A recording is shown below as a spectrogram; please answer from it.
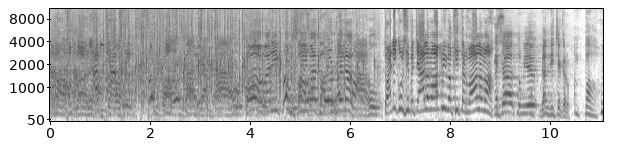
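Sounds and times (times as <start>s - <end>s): audience applauding: 0.0s - 6.7s
voices: 0.0s - 6.7s.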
